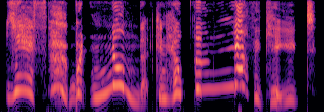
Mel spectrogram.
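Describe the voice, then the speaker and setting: A woman's voice: sits high, huge pitch swings, a little slow, fairly bright tone, dry recording, clean studio sound, pitched above the performer's own voice, heavily acted. A woman voicing an earnest, easily indignant male angel in a story, with a hesitant, fussy, stammering manner. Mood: exasperated, earnest.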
